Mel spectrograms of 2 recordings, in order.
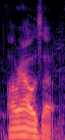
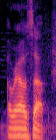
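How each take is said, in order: First: The word 'is' is contracted onto 'hour'. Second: The word 'is' is contracted onto 'hour'.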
